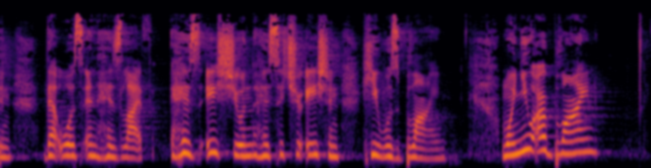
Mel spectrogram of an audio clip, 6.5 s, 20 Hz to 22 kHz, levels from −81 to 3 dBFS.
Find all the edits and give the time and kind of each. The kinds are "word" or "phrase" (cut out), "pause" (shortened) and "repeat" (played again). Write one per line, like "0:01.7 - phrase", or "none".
none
